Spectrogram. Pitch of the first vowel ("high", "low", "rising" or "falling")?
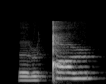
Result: low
